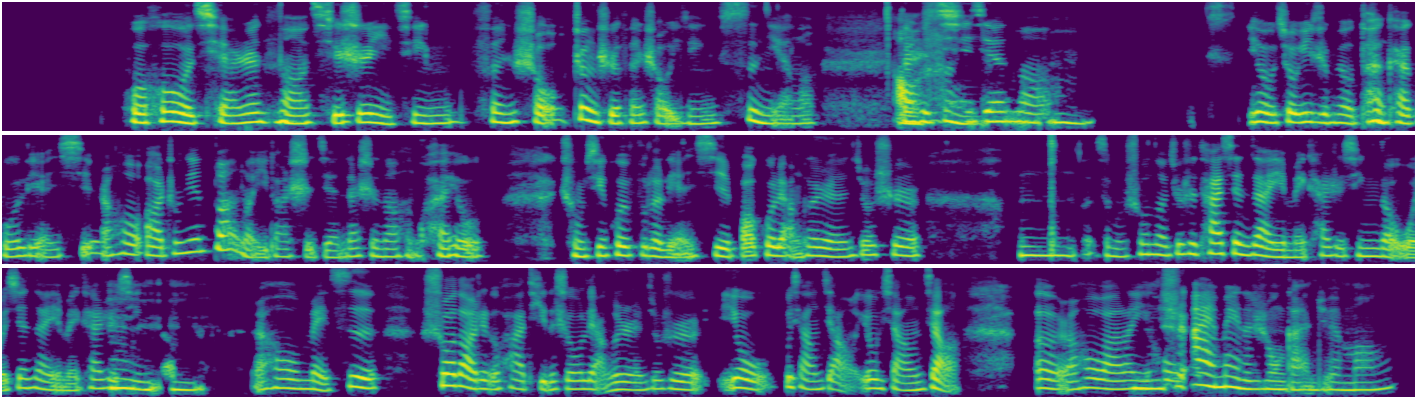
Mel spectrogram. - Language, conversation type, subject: Chinese, advice, 我对前任还存在情感上的纠葛，该怎么办？
- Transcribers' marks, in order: laughing while speaking: "呢"; other background noise; laughing while speaking: "断开过"; inhale; lip smack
